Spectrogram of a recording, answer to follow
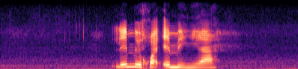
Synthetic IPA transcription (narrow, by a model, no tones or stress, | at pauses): lɪmɪk͡xʰwaʔɪmɪɲ̩ja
